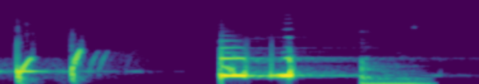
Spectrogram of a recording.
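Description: Skype placing an outgoing call: four quick blips rising in pitch, then a ringing tone that pulses twice about a second in, the signal that the call is ringing through to the other side.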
